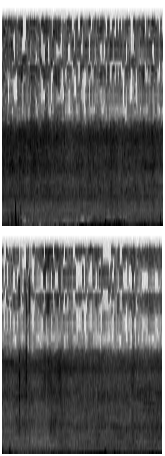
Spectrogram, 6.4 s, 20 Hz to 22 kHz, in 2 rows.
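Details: 2004 Silverado V8 with new long tube headers: deep rumble under revving with an uneven puffing tick and rattle on top, from exhaust leaks at the headers.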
